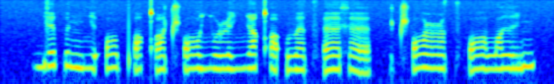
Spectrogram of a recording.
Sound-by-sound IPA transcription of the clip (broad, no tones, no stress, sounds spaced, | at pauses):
ɡ e p ɪ ŋ ʎ ɪ ʔ ɔ pʼ ɔ qʼ o t͡ʃʼ ɔ ʎ u ɭ i ʎ ɪ qʼ o ʔ v ɛ t͡sʼ ɛ x ɛ | t͡ʃʼ ɔ ʕ ʊ t͡sʼ ɔ lˠ i ŋ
